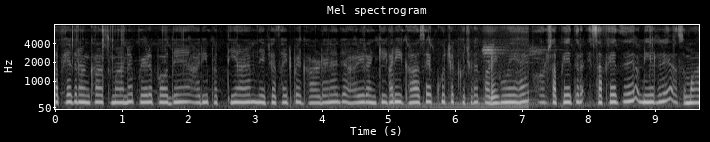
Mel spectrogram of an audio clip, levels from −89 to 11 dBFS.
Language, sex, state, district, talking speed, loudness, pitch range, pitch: Hindi, male, Jharkhand, Jamtara, 225 wpm, -26 LUFS, 240-255 Hz, 250 Hz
